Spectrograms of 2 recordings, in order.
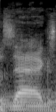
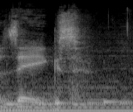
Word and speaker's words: Zags: Additionally, if you want to shorten the name, it's Go Zags, not Go Zags.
